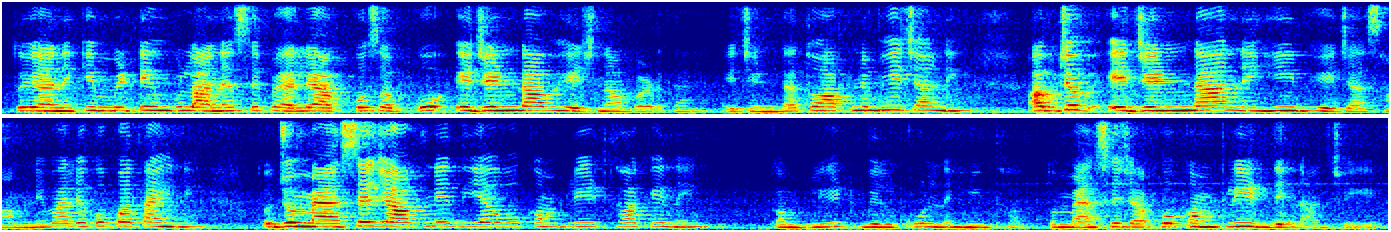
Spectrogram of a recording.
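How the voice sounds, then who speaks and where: A woman teaching a class, her voice sitting a touch high. She explains patiently with everyday examples, switching English terms into Hindi. A faint background hiss runs under the recording. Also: a little fast, rough recording. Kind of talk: classroom lecture.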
